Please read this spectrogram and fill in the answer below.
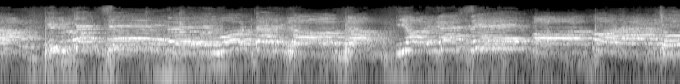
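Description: A group of young children singing together in unison, with held notes and short breaks between phrases.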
